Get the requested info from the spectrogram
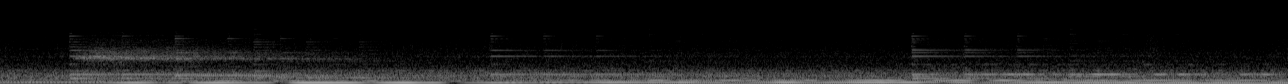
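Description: Slow ambient meditation music: a low sustained drone, with higher held tones coming in about a second in, around five seconds, and again around nine seconds.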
